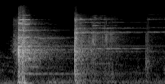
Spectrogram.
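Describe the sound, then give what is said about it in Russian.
A glass goblet holding a poisoned drink clinks and shatters: a sharp bright crash, a second ringing glassy hit, then a fainter tinkle with lingering resonance. “если бы я не разбил этот бокал с отравленным напитком миледи”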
